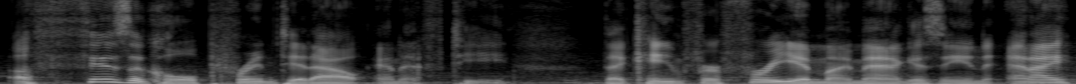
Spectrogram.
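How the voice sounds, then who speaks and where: A man's voice: medium pitch, big pitch swings, unhurried, a bit bright. An American man hosting a sports betting show in casual, bantering chat.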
